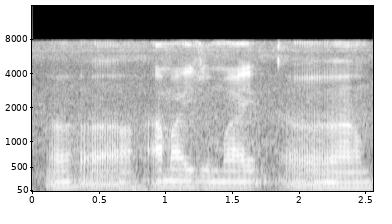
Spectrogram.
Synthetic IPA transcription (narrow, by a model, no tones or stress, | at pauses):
a̰majzumaj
